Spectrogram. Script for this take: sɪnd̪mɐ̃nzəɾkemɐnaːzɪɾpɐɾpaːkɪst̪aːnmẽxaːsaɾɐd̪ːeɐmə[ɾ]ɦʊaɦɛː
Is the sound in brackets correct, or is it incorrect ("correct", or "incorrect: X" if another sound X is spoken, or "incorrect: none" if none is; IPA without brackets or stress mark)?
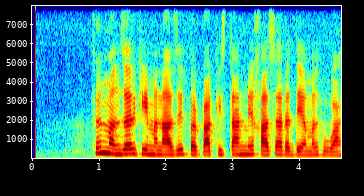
incorrect: l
